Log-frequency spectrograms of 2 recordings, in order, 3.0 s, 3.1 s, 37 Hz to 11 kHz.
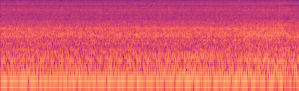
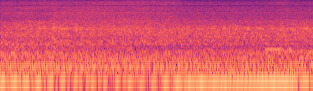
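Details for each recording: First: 1966 Ford F100 on 2010 Crown Victoria chassis, fuel pump disabled, running briefly on starter fluid: even steady engine note with no knocks, ticks or rattles; quiet, normal engine running. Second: 1966 Ford F100 on a 2010 Crown Victoria chassis running only on a squirt of starter fluid with the fuel pump off. Rough, sagging, uneven running is engine stumbling from fuel starvation, close to stalling.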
